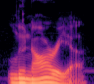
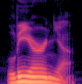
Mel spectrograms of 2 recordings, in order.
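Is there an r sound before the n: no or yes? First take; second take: no; yes. First: It is said loo-NAR-ee-a, with no r before n. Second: It is said lee-UR-nee-a, with r before n. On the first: The speaker calls it wrong. "Not Lunaria" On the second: The speaker calls it right. "It's L I U R N I A"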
